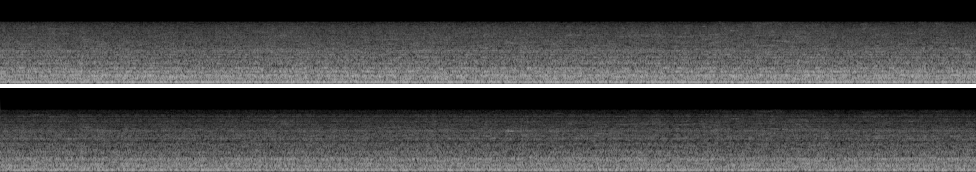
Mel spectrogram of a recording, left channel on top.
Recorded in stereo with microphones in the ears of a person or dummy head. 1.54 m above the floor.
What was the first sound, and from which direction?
A machine running, 75° left (ahead or behind).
